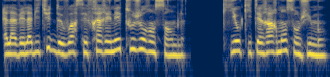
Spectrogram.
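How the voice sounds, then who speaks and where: A woman reads a storybook chapter aloud, calm and even, at a middling pitch. The recording is dry and close, with no room sound. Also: a little fast, no echo. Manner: reads all characters herself, lightly varying her voice. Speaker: audiobook narrator. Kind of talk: scripted storybook narration.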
